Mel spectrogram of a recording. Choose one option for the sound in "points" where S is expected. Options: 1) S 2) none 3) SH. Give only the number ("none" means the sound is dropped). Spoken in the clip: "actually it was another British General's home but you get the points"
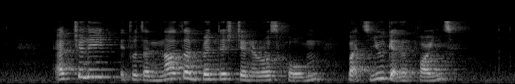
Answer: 2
